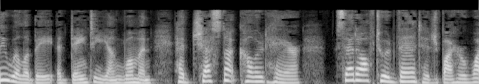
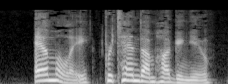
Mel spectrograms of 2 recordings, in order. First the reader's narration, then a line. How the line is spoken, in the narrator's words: Nancy said with a laugh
